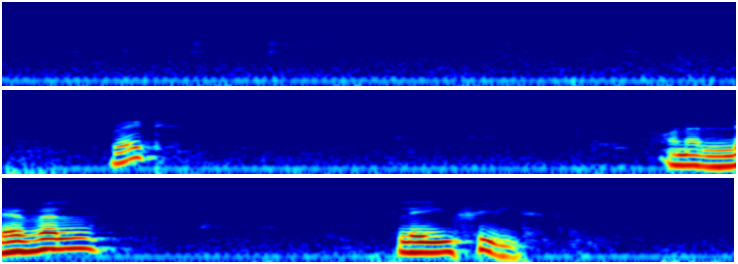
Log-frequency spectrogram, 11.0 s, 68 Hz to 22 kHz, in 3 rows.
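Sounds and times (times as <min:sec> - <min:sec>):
low steady hum: 0:00.0 - 0:11.0
pen scratching on paper: 0:00.3 - 0:03.2.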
